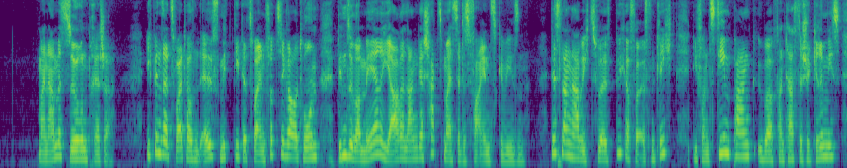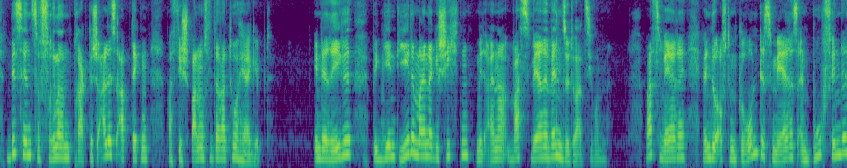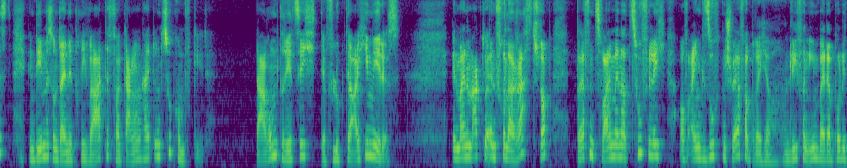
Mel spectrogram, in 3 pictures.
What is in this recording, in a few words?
Radio ID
